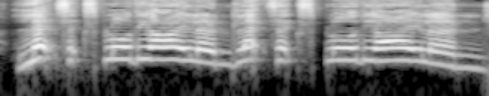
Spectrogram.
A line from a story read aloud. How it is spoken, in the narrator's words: yelled Anne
